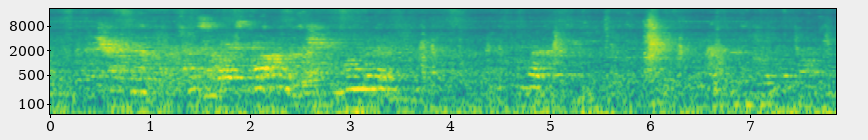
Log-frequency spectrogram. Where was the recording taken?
in a subway station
